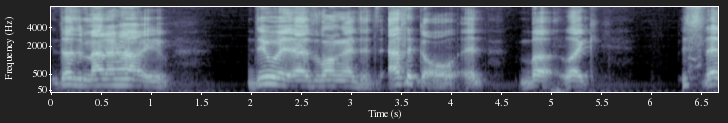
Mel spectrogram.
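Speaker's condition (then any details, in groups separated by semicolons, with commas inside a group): Cerebral palsy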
